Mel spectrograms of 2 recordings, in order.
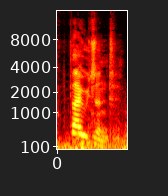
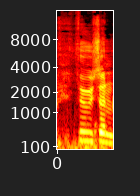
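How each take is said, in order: First: The word has a standard English vowel. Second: The word has a local Scots vowel.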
